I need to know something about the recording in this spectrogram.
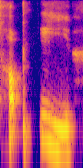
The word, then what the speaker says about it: Hoppy: By the way, my last name is pronounced Hop-E.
